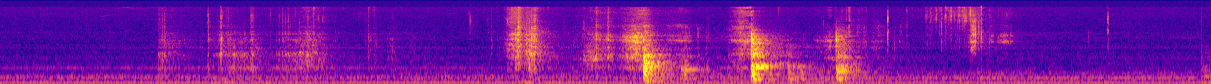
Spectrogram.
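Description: Toasted sandwiches handled and set down on a wooden cutting board: a handful of faint knocks and scrapes in the middle stretch, over a low steady hum.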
